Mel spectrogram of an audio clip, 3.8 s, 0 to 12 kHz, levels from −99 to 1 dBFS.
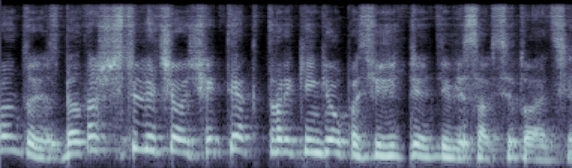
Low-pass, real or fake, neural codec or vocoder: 10.8 kHz; fake; vocoder, 44.1 kHz, 128 mel bands, Pupu-Vocoder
